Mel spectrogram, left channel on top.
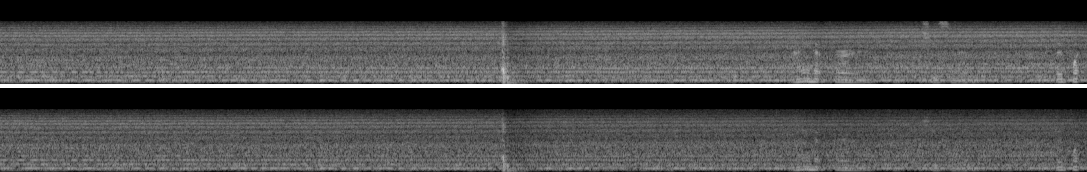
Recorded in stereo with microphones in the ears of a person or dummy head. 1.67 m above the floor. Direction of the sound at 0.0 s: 5° left (ahead or behind).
